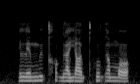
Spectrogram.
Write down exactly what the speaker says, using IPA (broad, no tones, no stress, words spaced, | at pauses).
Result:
lemʉ kʰɔɡajɑ kʷʰɑɡɑmɔ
